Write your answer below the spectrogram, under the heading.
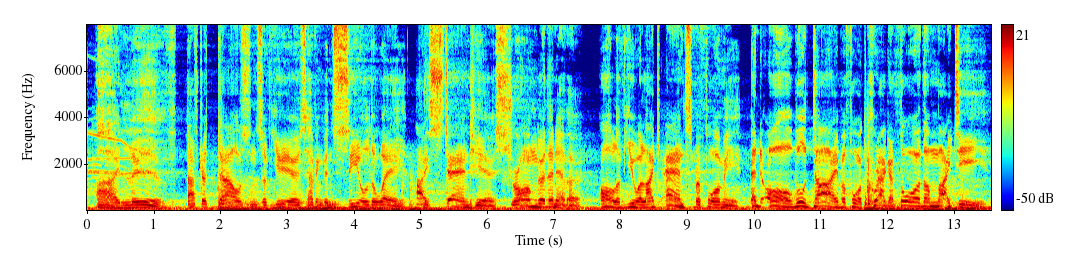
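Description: Over loud background noise, a man talks in a put-on character voice at a fairly slow pace. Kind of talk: comic fantasy audio drama. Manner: grandiose then sheepish and friendly.

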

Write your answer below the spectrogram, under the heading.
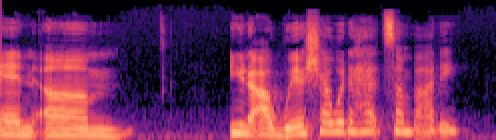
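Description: At a moderate pace and with lively intonation, this is an ordinary speaking voice on a very clean recording with a silent background. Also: woman. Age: 40s. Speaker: pastor's wife, author and podcast co-host. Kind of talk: casual chat.

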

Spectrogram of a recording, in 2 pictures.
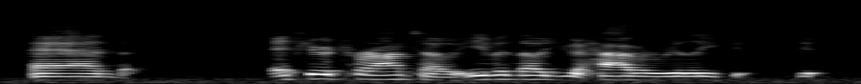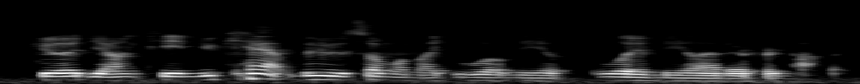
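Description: A man uses an ordinary speaking voice at a medium pitch, talking at a moderate pace with ordinary pitch variation. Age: 20s. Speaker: hockey podcast co-host. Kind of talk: casual chat.

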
